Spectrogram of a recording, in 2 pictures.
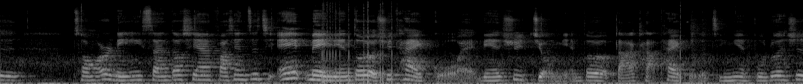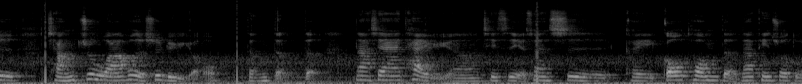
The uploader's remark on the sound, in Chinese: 這集因為錄音器材的關係有些雜訊還請各位聽眾多包涵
